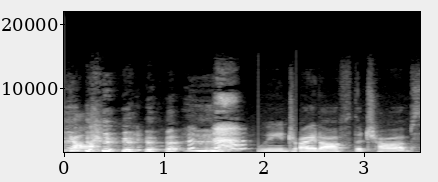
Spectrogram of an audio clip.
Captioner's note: both laugh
